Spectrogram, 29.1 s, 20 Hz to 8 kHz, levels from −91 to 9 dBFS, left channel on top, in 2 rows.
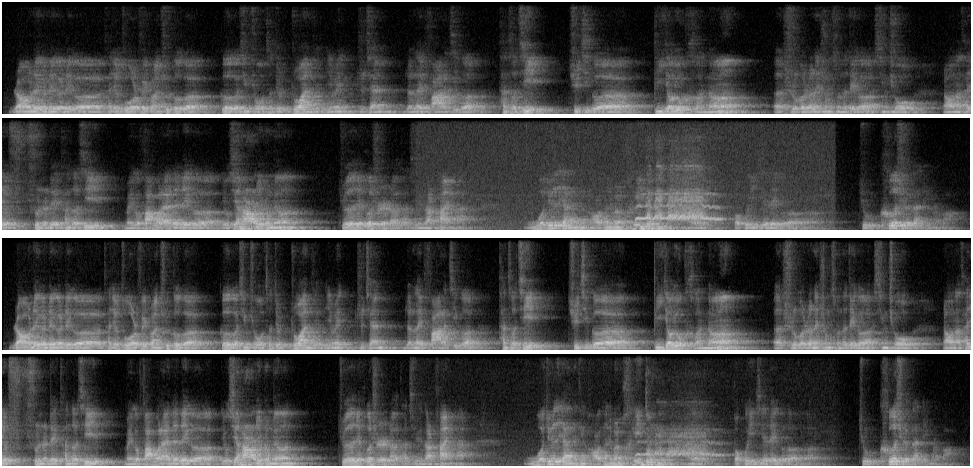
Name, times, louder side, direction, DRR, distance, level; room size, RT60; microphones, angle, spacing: voice 1, 0.1-3.0 3.3-7.1 7.5-8.0 8.5-11.0 11.6-13.6 14.1-16.0 16.4-18.9 19.6-21.5 22.4-25.1 25.5-26.7 27.4-28.8, right 1 dB, 80° right, 2 dB, 1.2 m, -21 dB
Bird, 20.7-21.0 21.5-22.0 23.0-23.1 23.4-23.5 23.7-23.8 24.0-25.7 26.3-26.4, left 6 dB, 90° left, 0.4 m, -24 dB
11.5 x 6.2 x 3.4 m, 1.1 s
head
